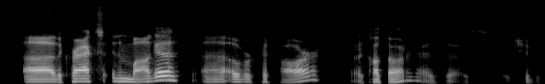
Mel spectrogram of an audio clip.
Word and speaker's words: Qatar: Marjorie Taylor Greene, the cracks in MAGA over Qatar, as it should be pronounced.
